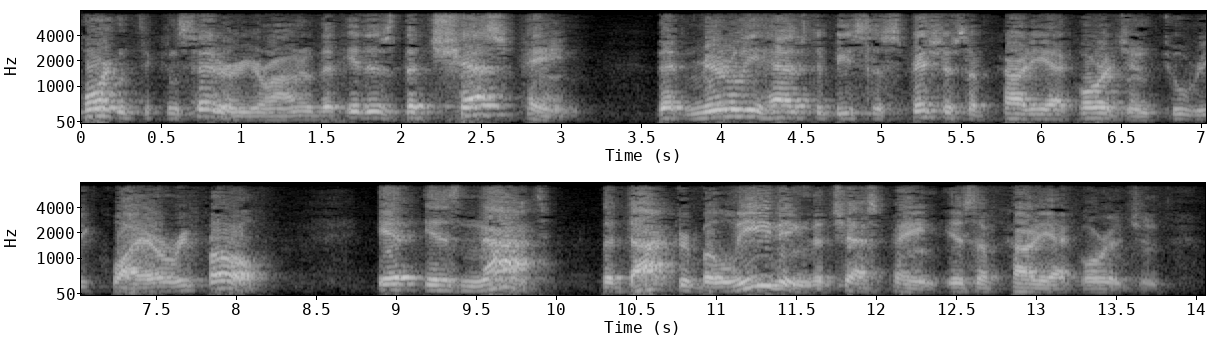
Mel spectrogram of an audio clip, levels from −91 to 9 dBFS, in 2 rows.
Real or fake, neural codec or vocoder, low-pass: real; none; 7.2 kHz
